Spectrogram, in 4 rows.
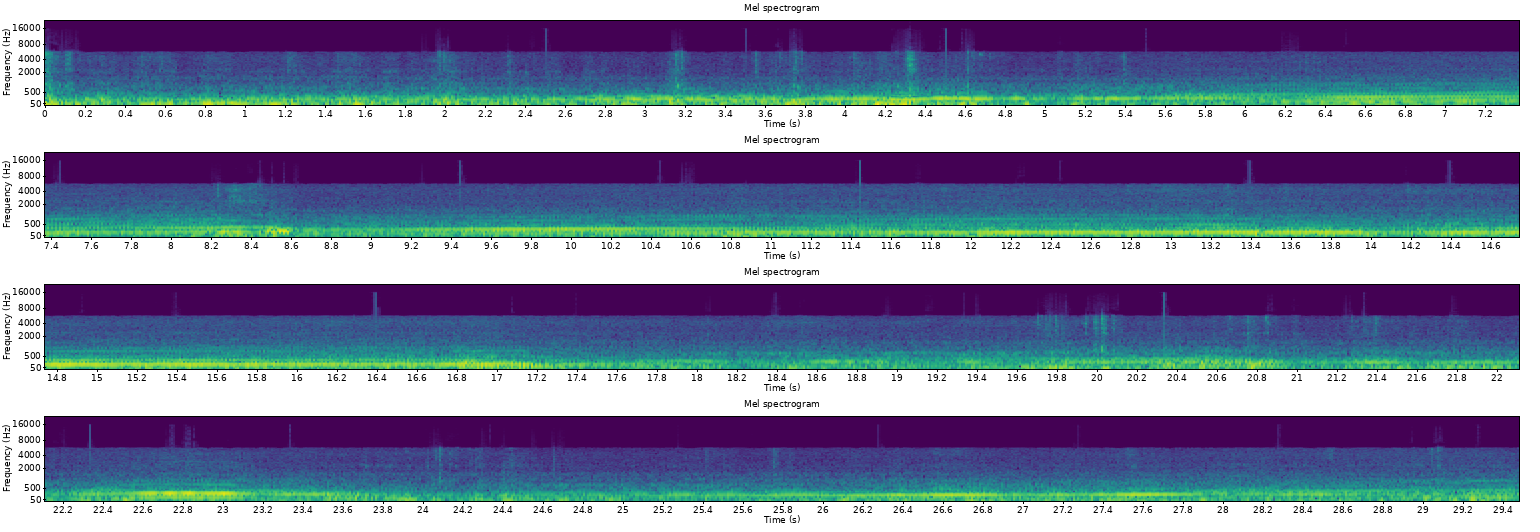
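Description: AC Schnitzer ACL2's twin-turbo straight-six under hard driving, heard from inside the cabin. The revs climb for several seconds, drop sharply with an upshift about eight seconds in and hold high and steady, then fall as the car slows and climb again near the end. Sharp ticks and knocks come over the first few seconds and again about twenty seconds in.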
